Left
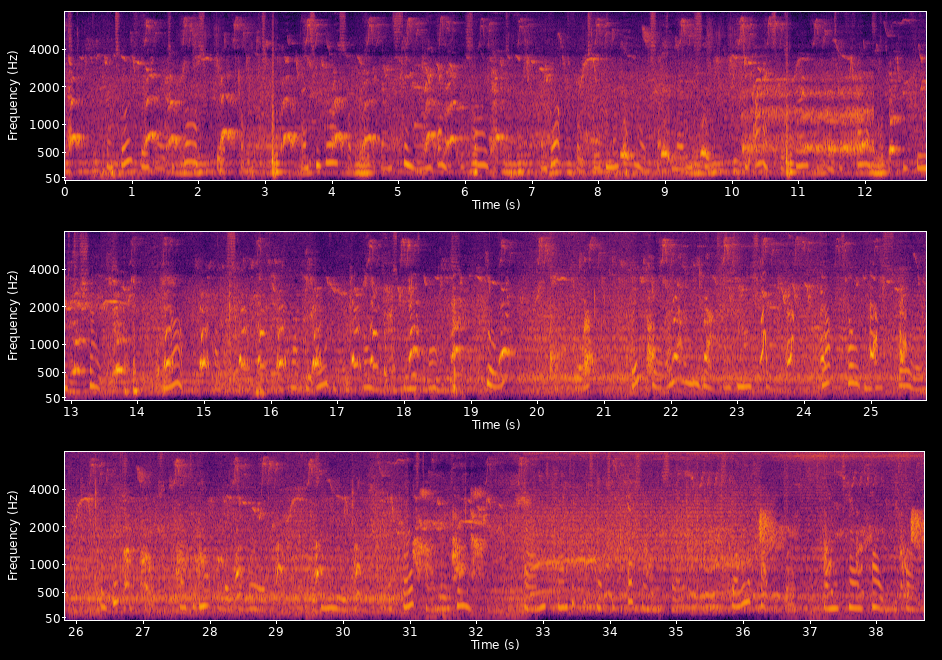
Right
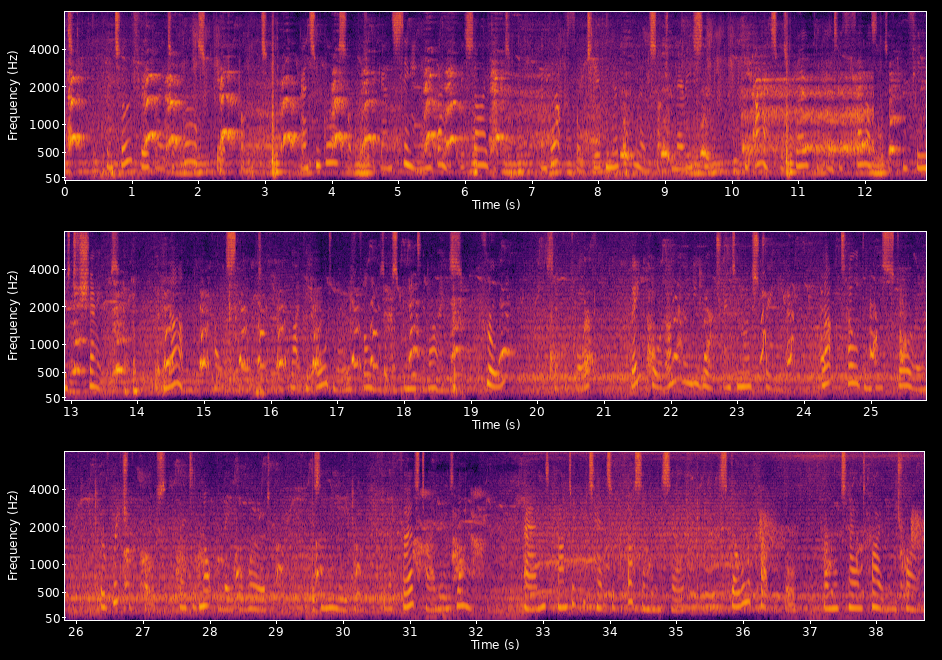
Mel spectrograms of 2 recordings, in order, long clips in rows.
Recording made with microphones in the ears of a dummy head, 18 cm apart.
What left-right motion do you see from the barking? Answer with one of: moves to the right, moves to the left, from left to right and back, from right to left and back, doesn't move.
moves to the left.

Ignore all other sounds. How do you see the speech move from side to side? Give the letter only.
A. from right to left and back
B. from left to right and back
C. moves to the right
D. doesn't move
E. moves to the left
D.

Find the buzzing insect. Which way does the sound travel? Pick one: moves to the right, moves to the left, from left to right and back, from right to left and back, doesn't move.
moves to the left.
